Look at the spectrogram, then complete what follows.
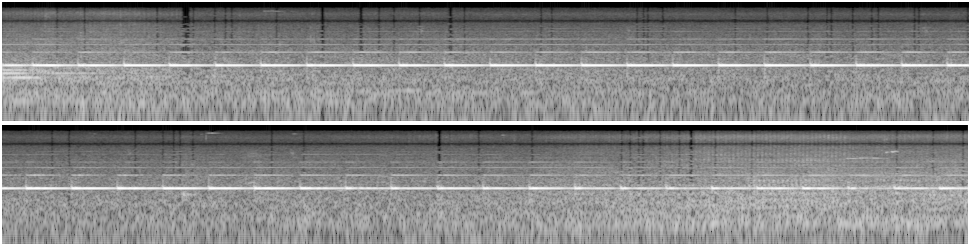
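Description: Railway level-crossing warning bell ringing: one steady electronic tone pulsing evenly, about twice a second, warning that a train is approaching. Near the end, motorcycle engines rise underneath it as bikes cross.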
